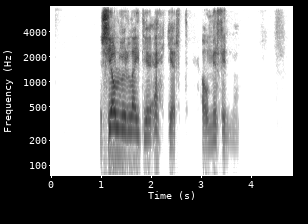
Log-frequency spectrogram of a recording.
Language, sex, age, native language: Icelandic, male, 20-29, Icelandic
